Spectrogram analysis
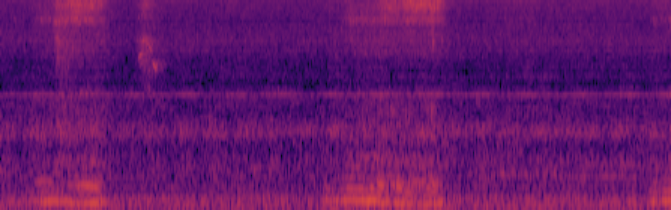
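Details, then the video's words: Bimo, a chubby pet cat, snoring: low rumbling breaths with wavering tonal snorts near the start and again around the middle, a steady low hum underneath. "Bimo ngorok"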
